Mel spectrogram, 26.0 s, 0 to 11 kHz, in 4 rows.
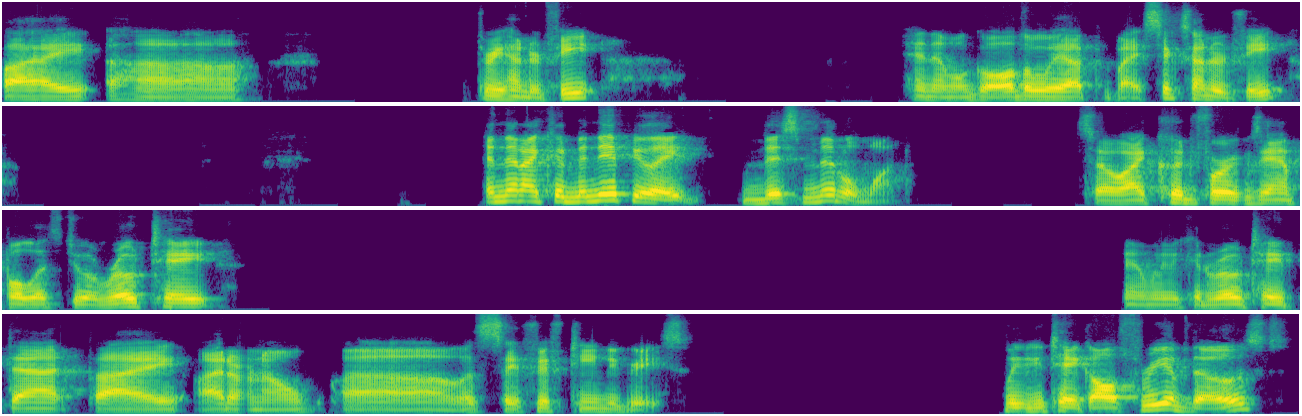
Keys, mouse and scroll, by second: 2.5-3.5 typing, 3.2 click, 3.6 Return, 6.0-7.8 typing, 8.6 Return, 10.2 click, 12.2 typing, 13.3-14.8 typing, 16.9 click, 18.3 click, 18.3 typing, 21.7-22.6 typing, 24.1 click, 25.5 click.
